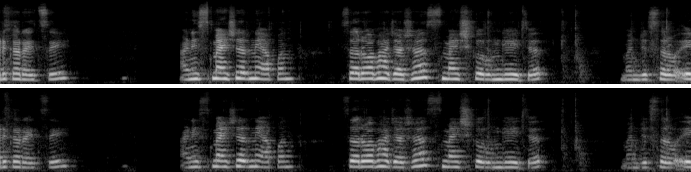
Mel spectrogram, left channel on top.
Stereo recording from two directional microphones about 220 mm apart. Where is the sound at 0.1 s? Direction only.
45° left (ahead or behind).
